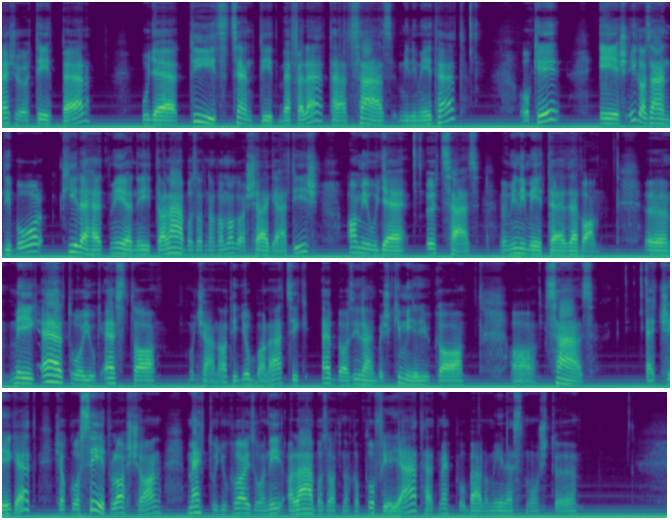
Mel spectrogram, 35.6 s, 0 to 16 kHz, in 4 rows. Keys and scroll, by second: 4.2 1, 4.5 0, 12.2 5, 12.5 0, 14.4 Return, 24.7-25.6 typing, 26.3 Return.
